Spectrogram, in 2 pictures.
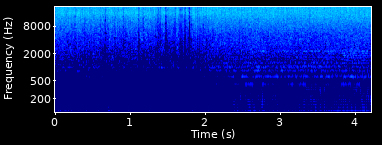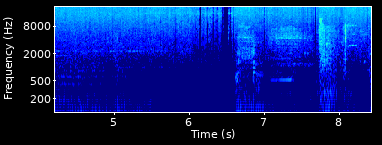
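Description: Heavy metal boots clank on a metal floor.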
